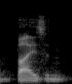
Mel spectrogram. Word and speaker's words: bison: that is called the bison. It is. It does have a Z.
